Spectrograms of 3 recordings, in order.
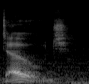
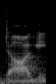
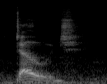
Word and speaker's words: Doge: is that not pronounceable it's literally Doge like Dogecoin I know what Dogecoin is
